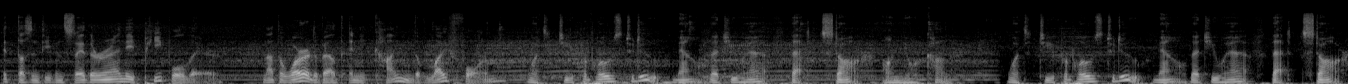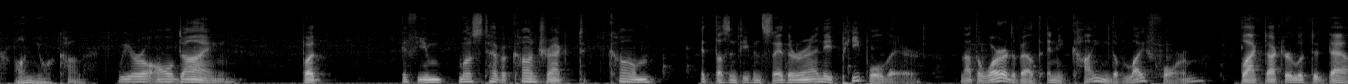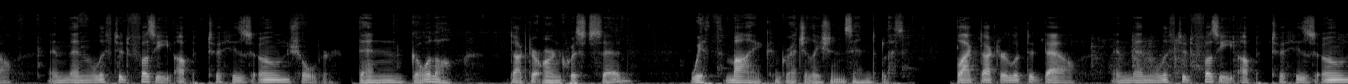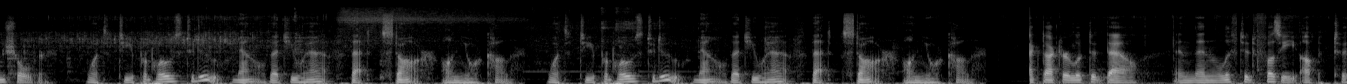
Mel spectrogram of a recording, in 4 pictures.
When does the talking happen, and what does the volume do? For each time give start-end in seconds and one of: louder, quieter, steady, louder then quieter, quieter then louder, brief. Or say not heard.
0.0-53.8 steady.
